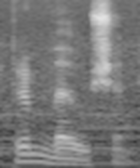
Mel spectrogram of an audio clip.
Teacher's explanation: Nesse caso, o mais forte é o som do meio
